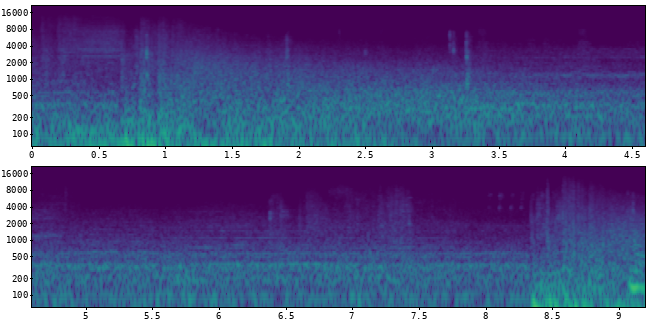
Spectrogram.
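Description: Naval gun salvos rumble through a World of Warships ranked battle, with a dense steady roar of cannon fire and booming shots. A louder blast lands near the end.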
